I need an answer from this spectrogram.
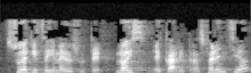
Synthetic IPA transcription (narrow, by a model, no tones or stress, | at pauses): sue̞kit͡se̞ɣ̞inajðusut̪e̞ | no̞jse̞karit̪ɾansfe̞ɾe̞nt͡sia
